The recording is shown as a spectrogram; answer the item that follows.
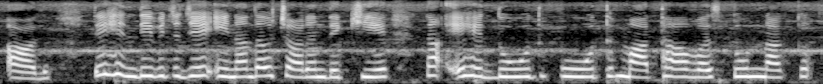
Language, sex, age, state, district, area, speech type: Punjabi, female, 30-45, Punjab, Mohali, urban, spontaneous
